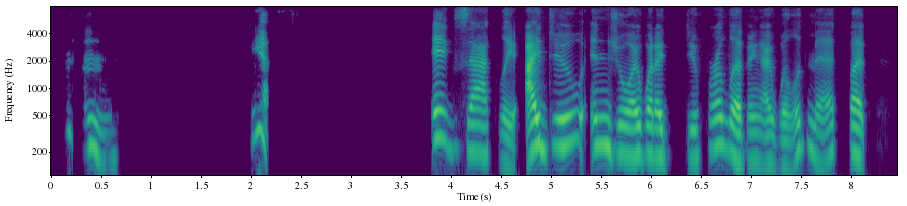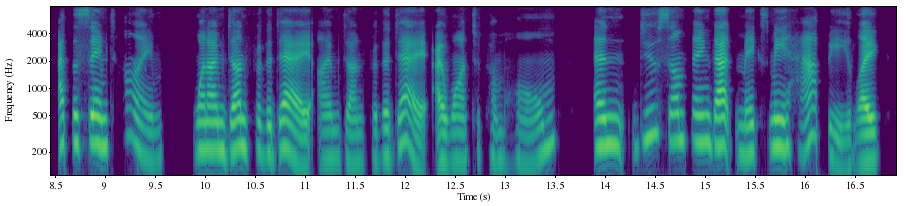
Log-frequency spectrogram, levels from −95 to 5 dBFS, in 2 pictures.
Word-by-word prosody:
Mhm. 210 Hz, -, -9 dB, 1.3 s
Yes. 345 Hz, +3 st, -2 dB, 1.6 s
Exactly. 205 Hz, -, -2 dB
I 220 Hz, -, +10 dB
do 235 Hz, +3 st, 0 dB
enjoy 200 Hz, -6 st, 0 dB
what 195 Hz, -1 st, -1 dB
I 175 Hz, -2 st, +1 dB, 0.2 s
do 175 Hz, 0 st, -7 dB
for 220 Hz, -, -6 dB
a 240 Hz, -, +2 dB
living, 165 Hz, -7 st, 0 dB
I 150 Hz, -, -2 dB
will 135 Hz, +4 st, -6 dB
admit, 200 Hz, -5 st, -7 dB
but 185 Hz, -4 st, +2 dB, 0.4 s
at 240 Hz, -, 0 dB
the 255 Hz, -, +3 dB
same 245 Hz, -1 st, +5 dB, 0.2 s
time, 195 Hz, -, -6 dB, 0.3 s
when 215 Hz, +1 st, +1 dB
I'm 215 Hz, -1 st, +4 dB
done 215 Hz, +2 st, +4 dB
for 215 Hz, 0 st, -8 dB
the 195 Hz, -1 st, -3 dB
day, 205 Hz, -9 st, +3 dB
I'm 170 Hz, 0 st, -7 dB
done 155 Hz, -2 st, -7 dB
for 165 Hz, -, -8 dB
the 180 Hz, +1 st, -1 dB
day. 250 Hz, +6 st, +1 dB
I 160 Hz, -, +4 dB
want 160 Hz, +1 st, -3 dB
to 195 Hz, -, -19 dB
come 165 Hz, -3 st, -13 dB
home 170 Hz, -, -8 dB, 0.4 s
and 235 Hz, 0 st, +4 dB
do 280 Hz, +6 st, -2 dB
something 265 Hz, -3 st, 0 dB
that 240 Hz, -3 st, +8 dB
makes 195 Hz, +2 st, -3 dB
me 230 Hz, 0 st, +4 dB
happy, 190 Hz, -, -3 dB
like, 155 Hz, +3 st, +5 dB
205 Hz, 155 wpm, -25 LUFS, 165-235 Hz, 1.6 s, I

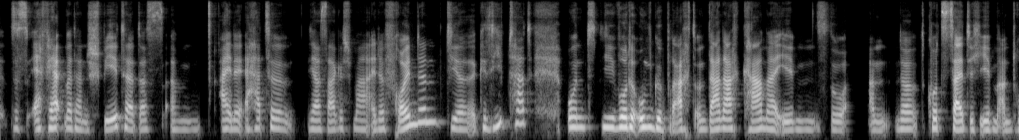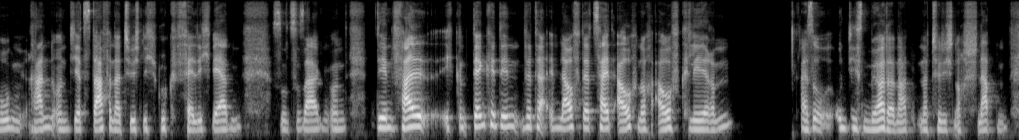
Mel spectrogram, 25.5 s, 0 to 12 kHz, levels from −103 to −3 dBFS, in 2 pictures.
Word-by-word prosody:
das 190 Hz, -2 st, -7 dB
erfährt 200 Hz, +4 st, 0 dB
man 195 Hz, -, -3 dB
dann 175 Hz, -4 st, -8 dB
später, 190 Hz, +1 st, -2 dB
dass, 175 Hz, 0 st, -10 dB
ähm, 170 Hz, 0 st, -14 dB, 0.2 s
eine 180 Hz, -1 st, -2 dB
er -, -, -5 dB
hatte 190 Hz, -3 st, -6 dB, 0.2 s
ja, 180 Hz, -1 st, -4 dB
sage 175 Hz, +2 st, -6 dB
ich 190 Hz, -, -13 dB
mal, 180 Hz, -2 st, -8 dB
eine 180 Hz, +3 st, -6 dB
Freundin, 300 Hz, -, -1 dB
die 195 Hz, -2 st, -4 dB
er 175 Hz, -1 st, -6 dB
geliebt 210 Hz, -, -6 dB
hat 290 Hz, 0 st, -3 dB, 0.4 s
und 210 Hz, 0 st, -3 dB
die 210 Hz, -2 st, 0 dB
wurde 210 Hz, -1 st, +6 dB
umgebracht 200 Hz, -3 st, +1 dB
und 175 Hz, +1 st, -9 dB
danach 190 Hz, +1 st, +3 dB
kam 175 Hz, +3 st, +1 dB
er 175 Hz, -2 st, 0 dB
eben 170 Hz, +1 st, -8 dB
so 170 Hz, -3 st, -9 dB, 0.3 s
an, 160 Hz, 0 st, -10 dB
ne, 180 Hz, 0 st, -4 dB
kurzzeitig 175 Hz, -3 st, +2 dB
eben 170 Hz, -1 st, -3 dB
an 160 Hz, -, -6 dB
Drogen 175 Hz, 0 st, -4 dB
ran 180 Hz, +5 st, 0 dB
und 175 Hz, -1 st, -6 dB
jetzt 175 Hz, -1 st, 0 dB
darf 175 Hz, +4 st, +7 dB
er 195 Hz, -, -2 dB
natürlich 170 Hz, +1 st, -1 dB
nicht 180 Hz, 0 st, -8 dB
rückfällig 175 Hz, -2 st, -3 dB
werden 175 Hz, +3 st, +1 dB, 0.4 s
sozusagen. 175 Hz, +1 st, -1 dB
Und 180 Hz, +2 st, -7 dB, 0.4 s
den 205 Hz, -1 st, +5 dB
Fall, 220 Hz, -, +9 dB, 0.2 s
ich 210 Hz, -, -7 dB, 0.2 s
denke, 235 Hz, +2 st, +6 dB
den 230 Hz, 0 st, +1 dB
wird 215 Hz, 0 st, -2 dB
er -, -, +1 dB
im 200 Hz, +1 st, -6 dB
Lauf 200 Hz, +4 st, +4 dB
der 195 Hz, -1 st, +1 dB
Zeit 190 Hz, -1 st, +5 dB
auch 175 Hz, +6 st, +5 dB
noch 175 Hz, 0 st, -2 dB
aufklären. 175 Hz, -, 0 dB, 0.8 s
Also 175 Hz, 0 st, -2 dB
und 195 Hz, 0 st, -4 dB
diesen 190 Hz, -2 st, -4 dB
Mörder 175 Hz, -1 st, +5 dB
na 160 Hz, +1 st, -3 dB
natürlich 170 Hz, -1 st, -5 dB
noch 155 Hz, -, -8 dB
schnappen. 170 Hz, +3 st, -4 dB
180 Hz, 165 wpm, -25 LUFS, 175-200 Hz, 0.8 s, Fall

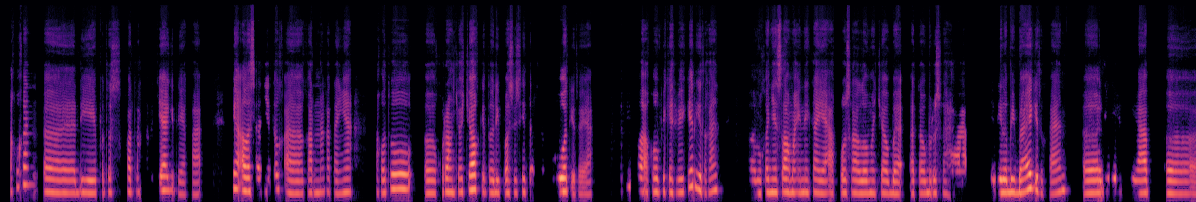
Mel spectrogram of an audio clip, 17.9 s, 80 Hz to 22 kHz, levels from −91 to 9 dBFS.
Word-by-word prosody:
aku 305 Hz, -, -10 dB
kan, 350 Hz, 0 st, +1 dB, 0.2 s
eee, 215 Hz, -1 st, +1 dB
diputus 215 Hz, +1 st, -2 dB, 0.2 s
kontrak 230 Hz, 0 st, -6 dB
kerja 240 Hz, +2 st, -1 dB
gitu 225 Hz, -, -14 dB
ya, 195 Hz, -, -14 dB
Kak. 195 Hz, 0 st, -8 dB, 0.5 s
Ya 275 Hz, -, +5 dB
alasannya 235 Hz, -1 st, +3 dB
itu, 265 Hz, -, -4 dB
eee, 205 Hz, -1 st, -2 dB
karena 220 Hz, 0 st, -5 dB
katanya 220 Hz, 0 st, -5 dB, 0.4 s
aku 215 Hz, -, -5 dB
tuh, 275 Hz, 0 st, +6 dB, 0.4 s
eee, 210 Hz, 0 st, +1 dB
kurang 230 Hz, 0 st, +2 dB
cocok 245 Hz, +4 st, +7 dB
gitu 225 Hz, -1 st, -9 dB
di 215 Hz, -, -1 dB
posisi 215 Hz, 0 st, -4 dB
tersebut 320 Hz, -, +4 dB
gitu -, -, -8 dB
ya. 100 Hz, -, -8 dB, 0.5 s
Tapi 315 Hz, -, -16 dB
kalau 235 Hz, -2 st, 0 dB
aku 230 Hz, -, -5 dB, 0.2 s
pikir-pikir 225 Hz, +6 st, -1 dB
gitu 240 Hz, -5 st, +2 dB
kan, 240 Hz, +3 st, -2 dB, 0.5 s
eee, 215 Hz, -1 st, -8 dB
bukannya 225 Hz, +1 st, +1 dB
selama 225 Hz, -1 st, +2 dB
ini 220 Hz, 0 st, -1 dB
kayak 210 Hz, -2 st, -1 dB
aku -, -, -11 dB
selalu 210 Hz, -1 st, +1 dB, 0.2 s
mencoba 205 Hz, 0 st, -1 dB, 0.2 s
atau 205 Hz, 0 st, -4 dB
berusaha 210 Hz, -1 st, -7 dB, 0.6 s
jadi -, -, +3 dB
lebih 225 Hz, 0 st, +5 dB
baik 250 Hz, +5 st, +8 dB
gitu 210 Hz, -, -11 dB
kan, 225 Hz, +5 st, -3 dB, 0.3 s
eee, 210 Hz, +1 st, +4 dB
di 235 Hz, -, -20 dB, 0.2 s
setiap, 215 Hz, -1 st, -1 dB, 0.3 s
eee, 205 Hz, -, -1 dB
220 Hz, 170 wpm, -22 LUFS, 210-230 Hz, 0.6 s, baik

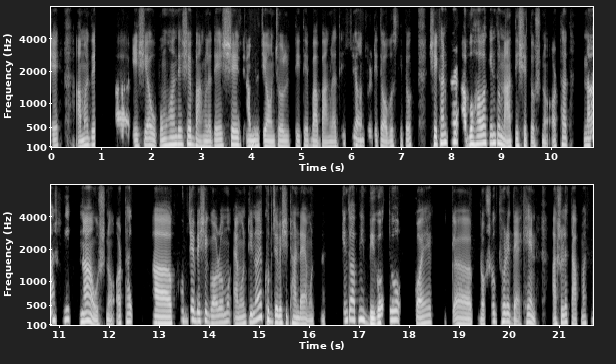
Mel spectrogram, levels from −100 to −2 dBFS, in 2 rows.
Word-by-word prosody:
যে 120 Hz, -, -2 dB, 0.5 s
আমাদের 135 Hz, +5 st, +1 dB, 0.4 s
আ -, -, -3 dB, 0.4 s
এশিয়া 130 Hz, +3 st, -1 dB
উপমহাদেশে, 145 Hz, +6 st, +1 dB, 0.2 s
বাংলাদেশে 115 Hz, +7 st, 0 dB, 0.3 s
আমরা 110 Hz, +1 st, +4 dB
যে -, -, -3 dB
অঞ্চলটিতে 110 Hz, +1 st, -3 dB
বা 110 Hz, -, +1 dB, 0.2 s
বাংলাদেশ 100 Hz, -, -5 dB
যে -, -, -22 dB
অঞ্চলটিতে 110 Hz, +2 st, -7 dB
অবস্থিত 110 Hz, +3 st, -7 dB, 0.5 s
সেখানকার 175 Hz, +6 st, +4 dB, 0.2 s
আবহাওয়া 155 Hz, +5 st, +5 dB
কিন্তু 175 Hz, +1 st, +3 dB
নাতিশীতোষ্ণ 105 Hz, -1 st, -2 dB, 0.2 s
অর্থাৎ 135 Hz, +4 st, -2 dB, 0.4 s
না 130 Hz, -, +2 dB, 0.2 s
শীত, 200 Hz, +1 st, -2 dB, 0.3 s
না 175 Hz, -, +7 dB, 0.2 s
উষ্ণ 95 Hz, +2 st, -6 dB, 0.2 s
অর্থাৎ, 165 Hz, +5 st, 0 dB, 0.5 s
আ -, -, +8 dB, 0.4 s
খুব 190 Hz, -2 st, -7 dB
যে -, -, +2 dB
বেশি 175 Hz, +1 st, 0 dB
গরমও 145 Hz, +5 st, -1 dB, 0.2 s
এমনটি 130 Hz, +5 st, -2 dB
নয়, 235 Hz, +4 st, +4 dB
খুব 200 Hz, -4 st, +3 dB
যে -, -, +5 dB
বেশি 135 Hz, -1 st, -1 dB
ঠান্ডা 120 Hz, -3 st, +2 dB
এমনটা 95 Hz, +1 st, -5 dB
নয়। 90 Hz, -, -9 dB, 0.3 s
কিন্তু 190 Hz, +4 st, 0 dB
আপনি 205 Hz, +2 st, +2 dB, 0.2 s
বিগত 140 Hz, +6 st, +5 dB, 0.6 s
কয়েক, 135 Hz, +5 st, +2 dB, 0.5 s
আ -, -, +2 dB, 0.4 s
দশক 110 Hz, +11 st, -3 dB
ধরে 165 Hz, 0 st, +3 dB
দেখেন 115 Hz, -, -1 dB, 0.5 s
আসলে 145 Hz, +7 st, +1 dB
তাপমাত্রা 130 Hz, -, -6 dB
130 Hz, 130 wpm, -22 LUFS, 110-155 Hz, 0.6 s, আ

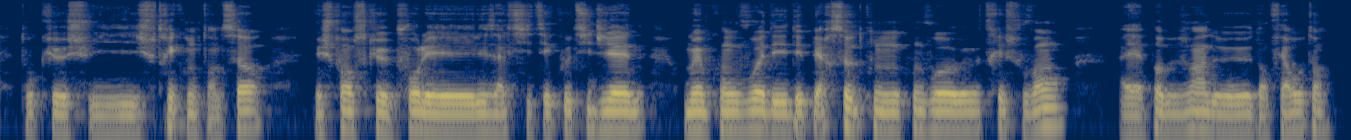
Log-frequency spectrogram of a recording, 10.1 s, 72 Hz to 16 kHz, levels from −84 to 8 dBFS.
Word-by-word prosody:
Donc 100 Hz, 0 st, -10 dB
heu, 100 Hz, -, +2 dB
je 100 Hz, -, -6 dB
suis 95 Hz, 0 st, -6 dB
je 95 Hz, -, -6 dB
suis -, -, -8 dB
très -, -, -2 dB
content -, -, -7 dB
de -, -, -12 dB
ça. 115 Hz, 0 st, 0 dB, 0.4 s
Mais -, -, -3 dB
je -, -, -5 dB
pense 110 Hz, -1 st, -1 dB
que 105 Hz, -, +1 dB
pour 110 Hz, +2 st, +2 dB
les 100 Hz, -1 st, +6 dB
les 100 Hz, 0 st, 0 dB
activités 100 Hz, 0 st, -6 dB
quotidiennes, 110 Hz, +1 st, +3 dB, 0.3 s
ou -, -, -2 dB
même 110 Hz, -1 st, +4 dB
quand 110 Hz, -, -3 dB
on 105 Hz, -, +4 dB
voit 110 Hz, +1 st, +4 dB
des 105 Hz, -1 st, +2 dB
des 105 Hz, 0 st, -1 dB
personnes 115 Hz, +2 st, 0 dB
qu'on 105 Hz, -2 st, -1 dB
qu'on 115 Hz, -, -2 dB
voit, 110 Hz, 0 st, +4 dB
heu, 110 Hz, 0 st, +2 dB
très 110 Hz, +1 st, -6 dB
souvent, 125 Hz, +5 st, -2 dB, 0.4 s
beh, 95 Hz, -, -9 dB
il -, -, -1 dB
y -, -, -1 dB
a 90 Hz, -, -4 dB
pas 105 Hz, -, -2 dB
besoin 105 Hz, +2 st, -2 dB
de 100 Hz, -1 st, 0 dB
d'en 95 Hz, -1 st, -6 dB
faire -, -, -4 dB
autant. 105 Hz, +1 st, -4 dB
105 Hz, 255 wpm, -22 LUFS, 100-110 Hz, 0.4 s, les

